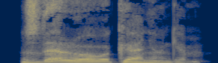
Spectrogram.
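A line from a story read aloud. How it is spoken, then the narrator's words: Wheezy voice. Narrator (Russian): просипел он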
